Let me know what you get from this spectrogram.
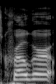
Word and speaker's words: Kroger: So for example, Kroger, well, I think was like, was it Kruger? – I think it was Kruger. – Probably, yeah. So, like, basically, they just dropped the umlaut, and now it's pronounced Kroger.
